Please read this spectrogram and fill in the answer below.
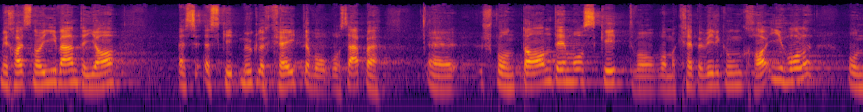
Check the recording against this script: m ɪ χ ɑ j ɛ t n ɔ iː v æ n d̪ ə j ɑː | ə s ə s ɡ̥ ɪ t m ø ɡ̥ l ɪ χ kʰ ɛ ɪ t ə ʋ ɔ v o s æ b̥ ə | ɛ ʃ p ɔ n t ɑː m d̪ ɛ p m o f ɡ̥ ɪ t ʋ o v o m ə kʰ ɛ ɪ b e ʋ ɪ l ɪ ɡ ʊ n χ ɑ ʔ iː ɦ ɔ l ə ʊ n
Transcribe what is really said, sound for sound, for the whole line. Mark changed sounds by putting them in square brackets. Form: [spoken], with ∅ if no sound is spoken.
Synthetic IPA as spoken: m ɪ χ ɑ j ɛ [t͡s] n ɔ iː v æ n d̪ ə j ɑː | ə s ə s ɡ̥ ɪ t m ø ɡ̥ l ɪ χ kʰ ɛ ɪ t ə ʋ [o] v o s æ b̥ ə | ɛ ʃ p ɔ n t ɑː [n] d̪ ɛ [∅] m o [s] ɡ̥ ɪ t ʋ o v o m ə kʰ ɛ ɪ b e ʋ ɪ l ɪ ɡ ʊ [ŋ] χ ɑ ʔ iː ɦ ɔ l ə ʊ n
